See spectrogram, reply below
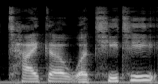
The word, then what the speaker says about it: Taika Waititi: There's filmmakers like David Filoni and Taika Waititi.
